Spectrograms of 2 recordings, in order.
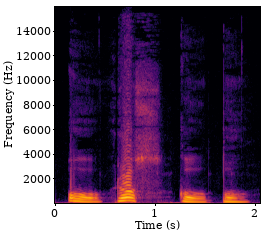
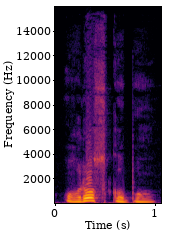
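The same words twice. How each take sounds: First: Horóscopo split as ho-RÓS-co-po; syllable by syllable. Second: Said in the usual way. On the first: Shown as a demonstration. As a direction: say Horóscopo in parts, stressing RÓS. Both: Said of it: "try to understand the rules".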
